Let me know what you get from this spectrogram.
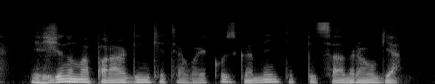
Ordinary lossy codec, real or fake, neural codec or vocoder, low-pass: AAC, 48 kbps; fake; codec, 16 kHz, about 1 kbps, DyCAST, with the encoder's durations; 7.2 kHz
